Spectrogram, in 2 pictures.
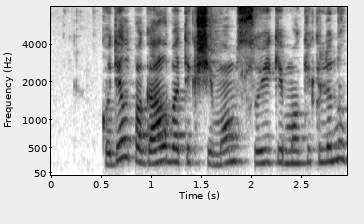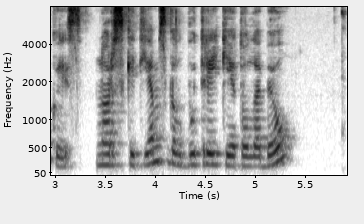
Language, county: Lithuanian, Panevėžys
